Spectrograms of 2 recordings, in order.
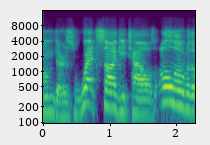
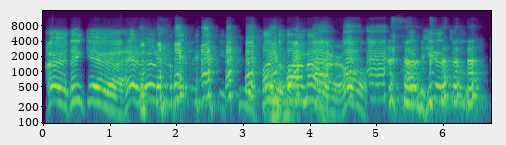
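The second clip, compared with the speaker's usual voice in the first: higher, hammed-up country host voice; cheerful mock farmer emcee; folksy farm-show host; 8 semitones higher than usual. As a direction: play a jolly hayseed comedian with corny chuckles. Fun Farm Hour host character.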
